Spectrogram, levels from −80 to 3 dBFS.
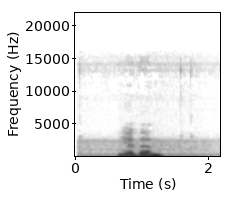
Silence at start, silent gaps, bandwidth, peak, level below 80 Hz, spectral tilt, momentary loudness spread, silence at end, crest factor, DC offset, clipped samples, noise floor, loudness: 0.05 s; none; 16 kHz; -8 dBFS; -46 dBFS; -9 dB/octave; 25 LU; 0.35 s; 16 dB; under 0.1%; under 0.1%; -45 dBFS; -22 LUFS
